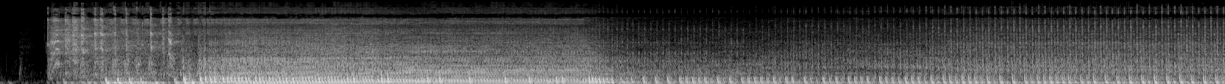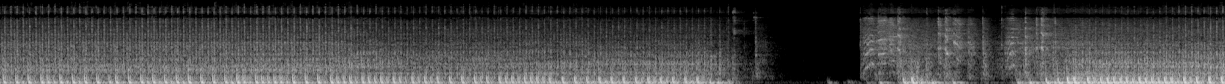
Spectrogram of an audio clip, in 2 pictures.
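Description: A 2018 Honda CRF450R dirt bike is started nearby and settles into a loud, continuous single-cylinder idle that runs for about twenty seconds, briefly cuts out, then picks back up.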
